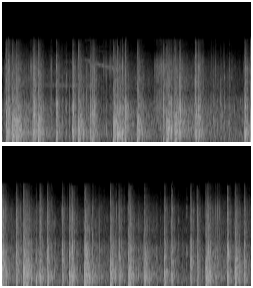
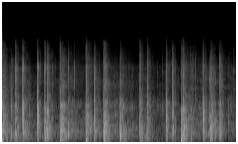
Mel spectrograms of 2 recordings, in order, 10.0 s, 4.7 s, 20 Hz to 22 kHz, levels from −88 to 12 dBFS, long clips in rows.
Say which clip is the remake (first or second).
second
